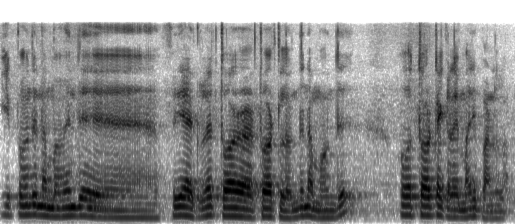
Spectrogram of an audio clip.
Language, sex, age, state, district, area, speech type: Tamil, male, 45-60, Tamil Nadu, Salem, rural, spontaneous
